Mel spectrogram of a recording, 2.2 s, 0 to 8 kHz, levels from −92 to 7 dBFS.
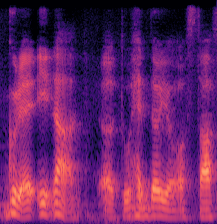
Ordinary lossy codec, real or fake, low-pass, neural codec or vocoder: none; fake; 7.2 kHz; codec, 24 kHz, 0.9 kbps, DualCodec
